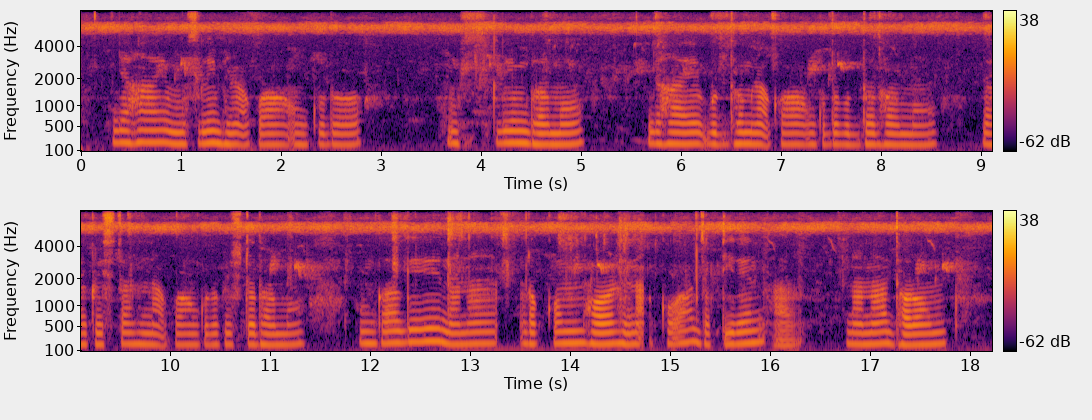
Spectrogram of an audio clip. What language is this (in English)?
Santali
